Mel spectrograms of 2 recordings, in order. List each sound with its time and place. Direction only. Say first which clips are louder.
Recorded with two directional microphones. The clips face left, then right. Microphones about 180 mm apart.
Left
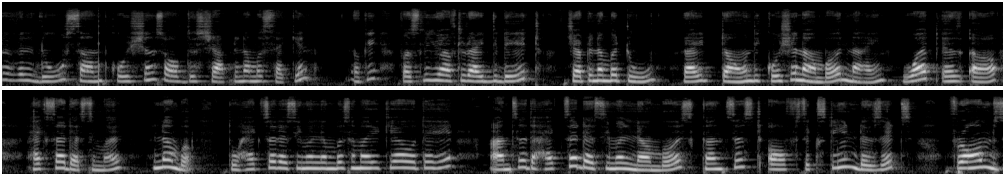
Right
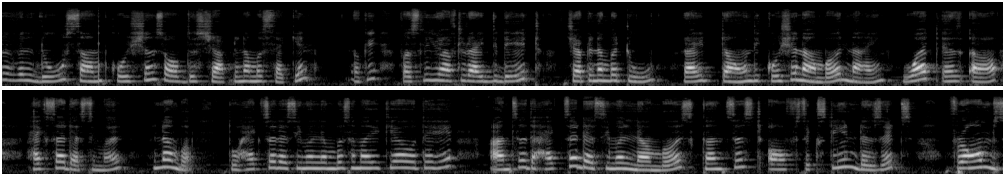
0.0 s a sound: left 2 dB; 20° left (ahead or behind)
1.0 s a woman's voice: left 2 dB; 20° left (ahead or behind)
3.4 s a woman's voice: left 3 dB; 30° left (ahead or behind); by 20.0 s 45° left (ahead or behind)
